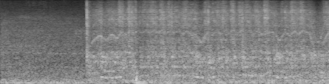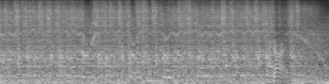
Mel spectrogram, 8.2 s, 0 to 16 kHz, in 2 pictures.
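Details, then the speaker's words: Mid-engine LS-powered widebody '67 Mustang on an SLC chassis (built from a Bugatti replica), first start attempt in neutral: the starter drags the engine slowly, about three heavy beats a second, fighting compression without catching. The team suspects the timing is off. "Okay, it sounds like the timing's off. It does sound like the timing's off. Like it's fighting through compression."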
